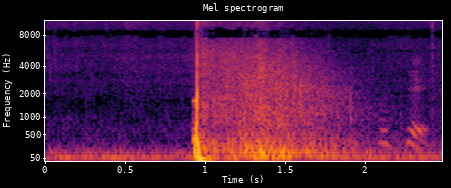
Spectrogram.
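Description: A single loud bang from the burning bamboo-and-straw meji bonfire about a second in, followed by a fading rush of crackling noise.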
